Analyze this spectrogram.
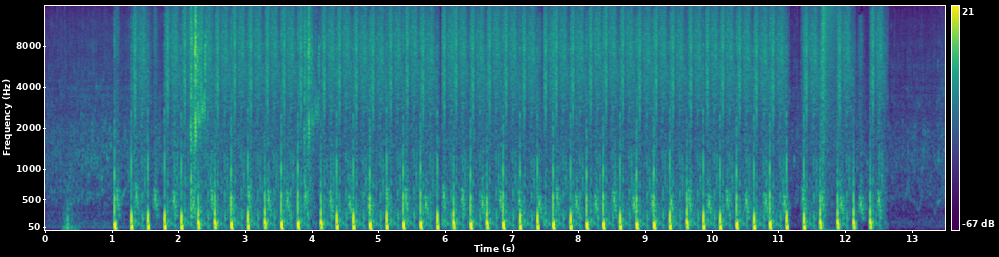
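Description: A pickaxe chips rapidly at rock and dirt.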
